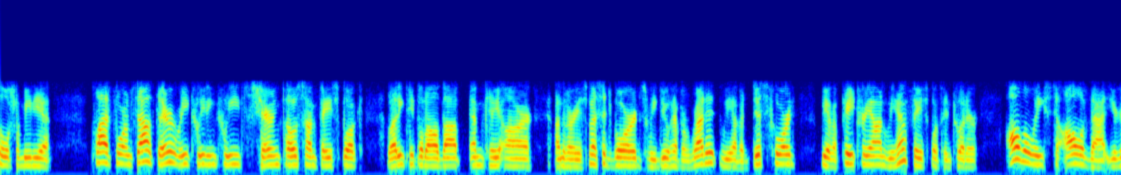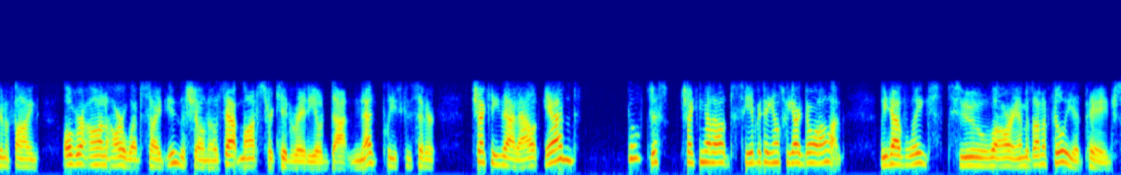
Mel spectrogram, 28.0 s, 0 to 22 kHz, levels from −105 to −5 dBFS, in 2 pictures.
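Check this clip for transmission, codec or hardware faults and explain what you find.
One fault runs through the clip: AMR narrowband mobile codec damage. The speech is confined to 200 Hz to 3.4 kHz. Nothing passes above. The codec rebuilds the voice from a vocal-tract model and sparse pulses. The heavy buzzy, synthetic tone fits its low-rate mode, near 5.15 kbps.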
